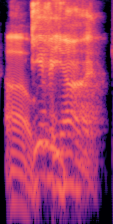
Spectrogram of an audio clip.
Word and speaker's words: Giveon: No, not Giovanni. Javon. I be screwing his name up all the time. I want to call him different stuff. Javon, G-I-V-E-O-N. – Giveon. – Giveon. Okay. My bad.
